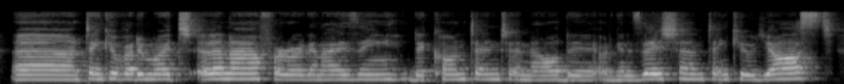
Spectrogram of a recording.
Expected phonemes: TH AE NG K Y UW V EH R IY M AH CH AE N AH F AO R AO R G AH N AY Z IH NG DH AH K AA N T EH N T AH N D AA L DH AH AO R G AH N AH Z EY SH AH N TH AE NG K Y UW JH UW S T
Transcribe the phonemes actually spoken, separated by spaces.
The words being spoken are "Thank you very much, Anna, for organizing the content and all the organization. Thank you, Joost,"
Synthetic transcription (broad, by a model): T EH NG K Y UW V EH R IY M AH CH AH N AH F AO R AO R G AH N AY Z IH NG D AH K AA N T EH N T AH N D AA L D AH AO R G AH N AH Z EY SH AH N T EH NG K Y UW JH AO S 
